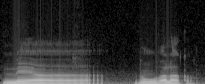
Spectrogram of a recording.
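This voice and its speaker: A man's voice: low-pitched, monotone, slow, clear, resonant tone, dull audio. A young man from Cameroon, raised in Belgium, answering interview questions in a hesitant way, with many fillers and restarts. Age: young adult. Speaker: footballer being interviewed.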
